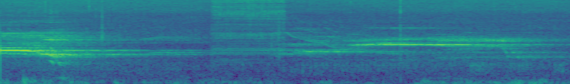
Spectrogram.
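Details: An elk (Cervus canadensis) bugles during the rut in the White Mountains of Arizona: a high, eerie whistling tone that slides down and then holds steady.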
